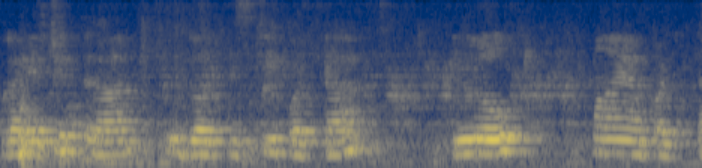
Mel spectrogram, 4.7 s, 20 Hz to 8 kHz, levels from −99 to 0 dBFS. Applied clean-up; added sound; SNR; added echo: none; Toilet flush; 11 dB; reverberation time 0.6 s.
